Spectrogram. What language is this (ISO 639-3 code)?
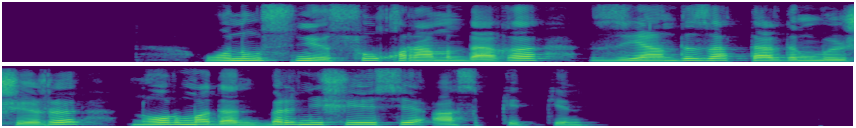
kaz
